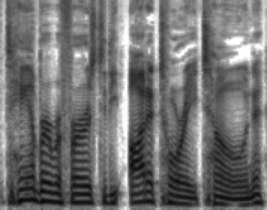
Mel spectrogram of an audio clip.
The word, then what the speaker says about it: timbre: do you know what the word timbre refers to in a musical context? – Wait, isn't that the word that is often mispronounced as timber, like timber? – Yes, it is. Timber is spelled T-I-M-B-E-R, whereas timbre is spelled T-I-M-B-R-E.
